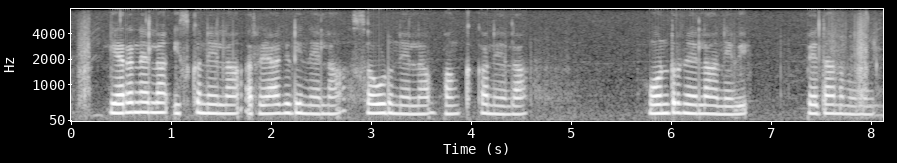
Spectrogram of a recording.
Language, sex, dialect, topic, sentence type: Telugu, female, Southern, agriculture, statement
